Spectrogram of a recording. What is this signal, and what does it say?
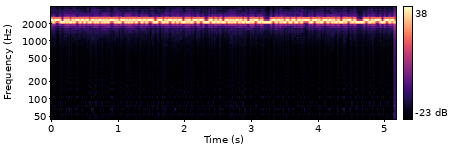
RTTY, about 45.45 baud. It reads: OF IDEAS ON CAMPUS+ WITH +NO
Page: 170 Shift 2125/2295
